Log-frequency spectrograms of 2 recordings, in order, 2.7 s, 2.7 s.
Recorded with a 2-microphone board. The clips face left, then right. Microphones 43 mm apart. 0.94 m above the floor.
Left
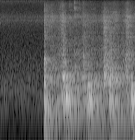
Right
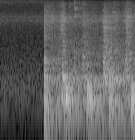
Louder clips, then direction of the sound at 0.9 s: Right 1 dB; 20° right (ahead or behind).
